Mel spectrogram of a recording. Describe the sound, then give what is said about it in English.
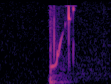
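A single soft liquid plop as unaged whiskey drips through charcoal, becoming Jack Daniel's Tennessee whiskey in Lynchburg, Tennessee. The drop is brief and wet, with a quick two-part tap, alone against near silence. “That's the sound of unaged whiskey transforming into Jack Daniel's Tennessee whiskey in Lynchburg, Tennessee.”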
